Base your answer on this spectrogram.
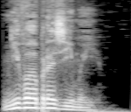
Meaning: unimaginable, inconceivable
- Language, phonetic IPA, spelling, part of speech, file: Russian, [nʲɪvɐɐbrɐˈzʲimɨj], невообразимый, adjective, Ru-невообразимый.ogg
